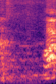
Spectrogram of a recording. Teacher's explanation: आ उच्चारण स्थान कंठ है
